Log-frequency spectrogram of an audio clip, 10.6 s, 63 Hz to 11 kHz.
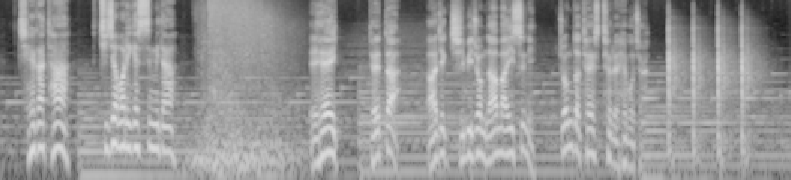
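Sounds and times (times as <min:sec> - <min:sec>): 
speech: 0:00.2 - 0:03.0, 0:04.1 - 0:08.8
knocking on a wooden house door: 0:08.9 - 0:10.3.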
